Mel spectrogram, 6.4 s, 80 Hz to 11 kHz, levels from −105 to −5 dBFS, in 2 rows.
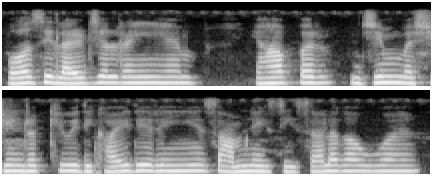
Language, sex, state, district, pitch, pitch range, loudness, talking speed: Hindi, female, Uttar Pradesh, Lalitpur, 220 Hz, 210-225 Hz, -17 LUFS, 205 wpm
